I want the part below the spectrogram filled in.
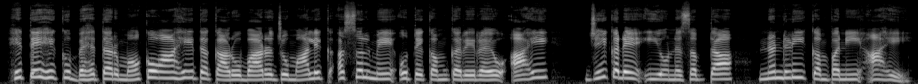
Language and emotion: Sindhi, neutral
